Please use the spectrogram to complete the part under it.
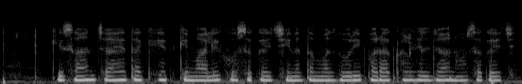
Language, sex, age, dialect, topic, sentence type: Magahi, female, 31-35, Western, agriculture, statement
